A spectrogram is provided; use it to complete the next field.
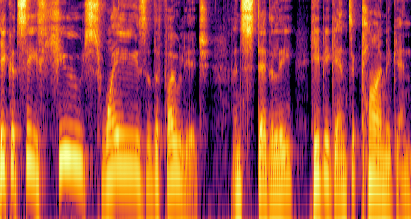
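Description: Animated in tone, a man with a British accent and a fairly high pitch speaks with very wide pitch swings in a somewhat breathy voice. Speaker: podcast host and storyteller. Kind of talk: storytelling, reading fiction aloud. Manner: animated, expressive narration.

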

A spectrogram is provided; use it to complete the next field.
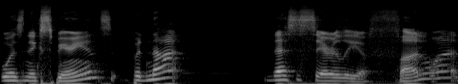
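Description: Her medium-pitched voice animated in tone, a woman swings her pitch very widely and leaves long, frequent pauses. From Canada. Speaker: podcast co-host. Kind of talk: casual chat.

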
